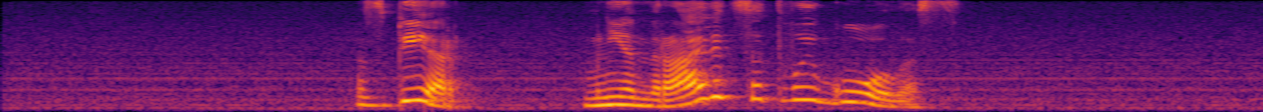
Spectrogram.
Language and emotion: Russian, positive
